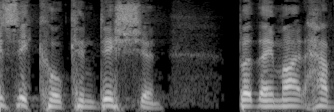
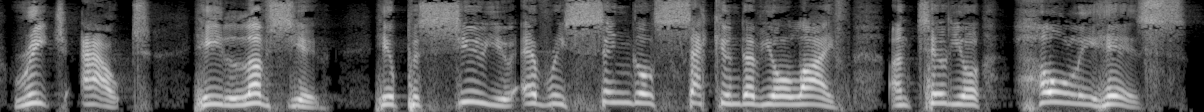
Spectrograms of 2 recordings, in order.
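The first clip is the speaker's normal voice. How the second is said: loud, rising altar-call appeal; fervent preaching; 3 semitones higher, 7 dB louder than usual. Acted. Preacher urging the congregation to reach out, fervent. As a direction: lift the room with the call.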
